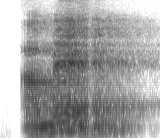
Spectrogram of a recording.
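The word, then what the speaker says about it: אמן: Amen. The word for truth also started with Aleph. It pronounced Amat, means covenant of a mother.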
